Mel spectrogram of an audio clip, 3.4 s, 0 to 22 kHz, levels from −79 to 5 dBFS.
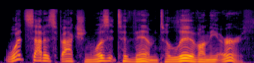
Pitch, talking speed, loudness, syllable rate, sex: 140 Hz, 195 wpm, -20 LUFS, 4.3 syllables/s, male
